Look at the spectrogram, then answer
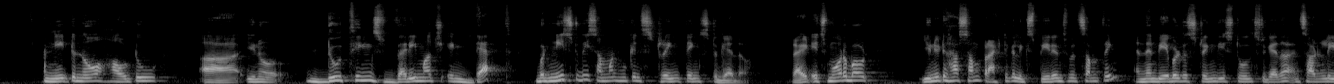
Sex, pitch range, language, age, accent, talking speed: male, 115-155 Hz, Hindi, 20-39, native, 215 wpm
